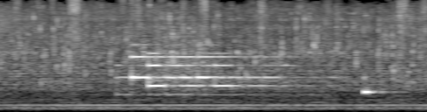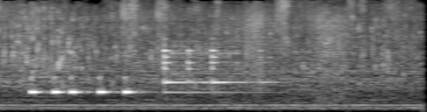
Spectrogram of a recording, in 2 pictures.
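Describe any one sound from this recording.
A handheld game beeps with short electronic tones.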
